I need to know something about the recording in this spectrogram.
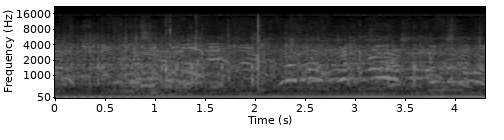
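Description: Indistinct shouting from players and spectators at a Gaelic football match, many short overlapping calls, over a steady low hum.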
